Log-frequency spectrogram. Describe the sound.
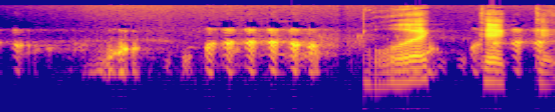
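Frog croaking from a loud species: a series of rapid, raspy pulsed croaks in several bursts, each a quick train of buzzy clicks, fairly loud with short gaps between calls.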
